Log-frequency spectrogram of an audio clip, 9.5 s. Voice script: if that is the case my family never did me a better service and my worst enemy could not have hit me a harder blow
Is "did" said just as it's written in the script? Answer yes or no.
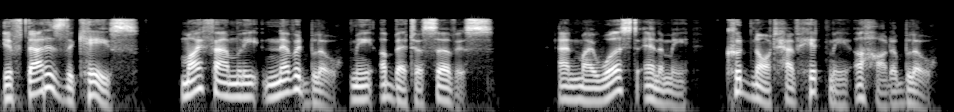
no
